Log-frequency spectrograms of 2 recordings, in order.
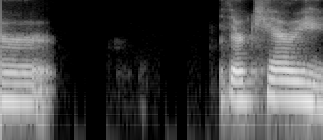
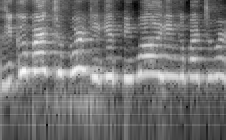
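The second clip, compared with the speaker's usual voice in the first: very high, hammed-up doctor voice; over-excited doctor; 3 dB louder, much faster than usual. Doctor repeats to patient she can work, hammed-up excitement. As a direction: squeal the good news as an imitated doctor. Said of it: "he goes so excited".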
